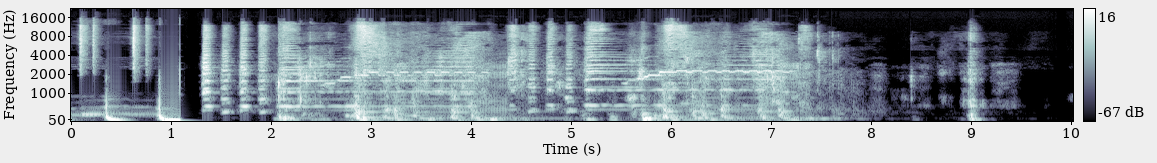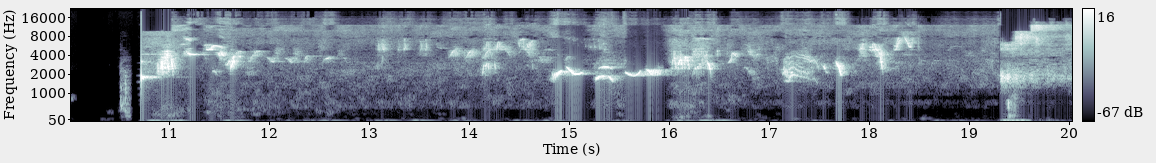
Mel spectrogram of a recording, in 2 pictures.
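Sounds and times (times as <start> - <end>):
bird chirping and twittering: 10.7 - 20.0.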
